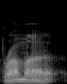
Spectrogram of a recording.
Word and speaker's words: Brahma: difference between them grammatically brahma has a long a at the end it's a masculine ending in sanskrit so it implies interpreting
